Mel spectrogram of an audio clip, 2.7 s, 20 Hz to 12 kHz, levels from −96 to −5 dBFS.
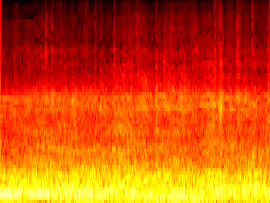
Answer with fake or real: fake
